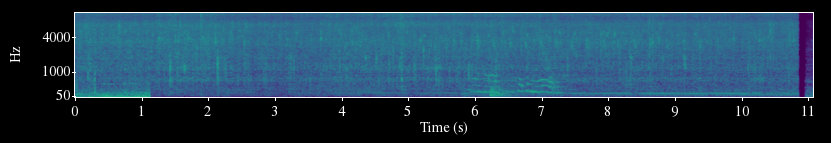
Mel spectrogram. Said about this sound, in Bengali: মাছগুলো আগে মুচমুচে করে ভেজে নিই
